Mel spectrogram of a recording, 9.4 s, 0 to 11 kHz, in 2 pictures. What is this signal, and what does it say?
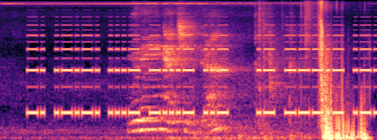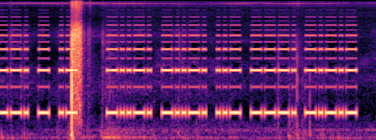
Morse code (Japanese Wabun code), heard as a keyed tone, hand-sent with a paddle, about 29 wpm, 660 Hz, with the noise inside a lift. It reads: タンクメウ イスセムイ モモウソサ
